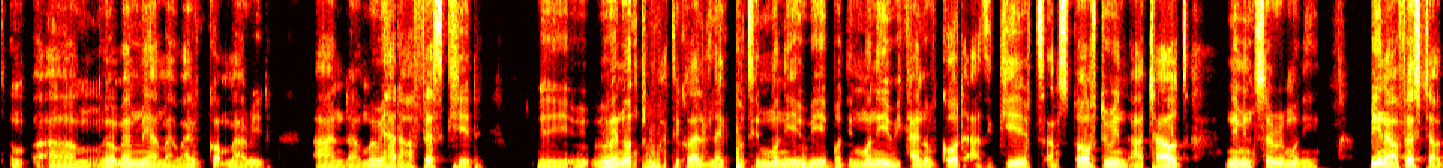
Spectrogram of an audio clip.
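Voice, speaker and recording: A man hosts a podcast with a motivational monologue, leaning on repeated phrases and drawn-out emphasis. His voice is very low and mellow. The sound is dry and close, with no room around it. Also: no echo. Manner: repeats key phrases, asks "you understand?"; slows down to stress points. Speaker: podcast host.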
